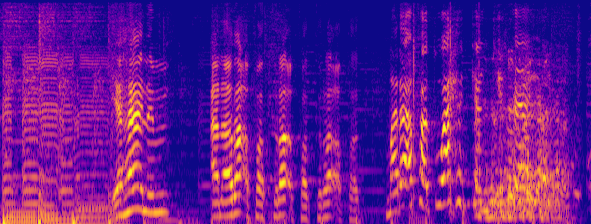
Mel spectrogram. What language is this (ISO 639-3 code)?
ara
